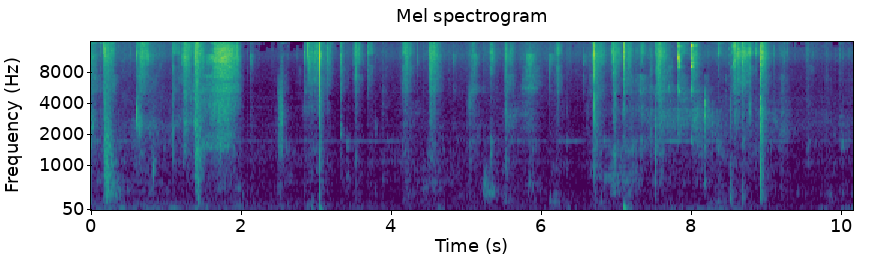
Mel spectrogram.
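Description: A puppy scuffling and chewing close by: irregular rustles, scratches and clicks, with a few sharp knocks.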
